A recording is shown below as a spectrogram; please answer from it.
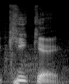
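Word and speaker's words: Kiké: to say you know key K you know we say key K right but his name is actually key K because he's got right accent on the the final leave but nobody says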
